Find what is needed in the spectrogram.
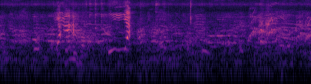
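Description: Children's voices chattering and calling out, with a brief high squeal about two and a half seconds in.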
